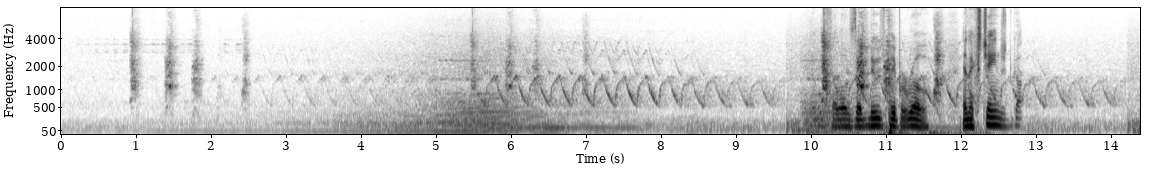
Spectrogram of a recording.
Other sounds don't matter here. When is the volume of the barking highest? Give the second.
11 s.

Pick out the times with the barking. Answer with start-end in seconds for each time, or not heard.
0.9-2.5, 5.5-7.0, 10.1-11.8.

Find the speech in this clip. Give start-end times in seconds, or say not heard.
10.0-12.8.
